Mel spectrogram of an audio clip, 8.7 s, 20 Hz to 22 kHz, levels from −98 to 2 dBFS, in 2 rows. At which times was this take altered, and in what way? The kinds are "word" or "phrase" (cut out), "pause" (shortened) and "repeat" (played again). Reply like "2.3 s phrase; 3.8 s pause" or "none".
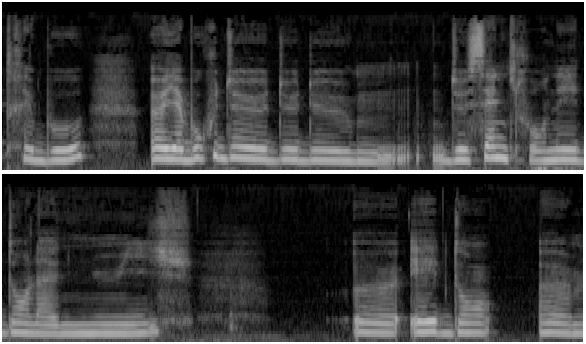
3.8 s word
